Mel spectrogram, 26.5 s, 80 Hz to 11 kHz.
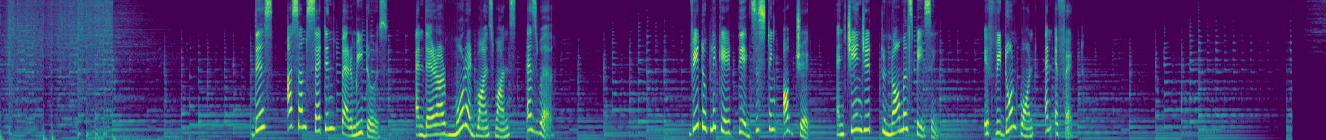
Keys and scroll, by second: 4.9 f, 18.0 f.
